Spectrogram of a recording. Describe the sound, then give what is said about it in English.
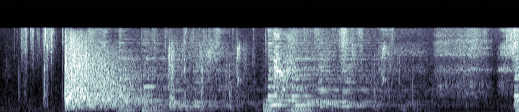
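A gunshot cracks out sharply, two loud reports a couple of seconds apart, each trailing off into a long, decaying rumble. “Unfortunately, he's still going to shoot people. And Barbara lunges at him and gets shot.”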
